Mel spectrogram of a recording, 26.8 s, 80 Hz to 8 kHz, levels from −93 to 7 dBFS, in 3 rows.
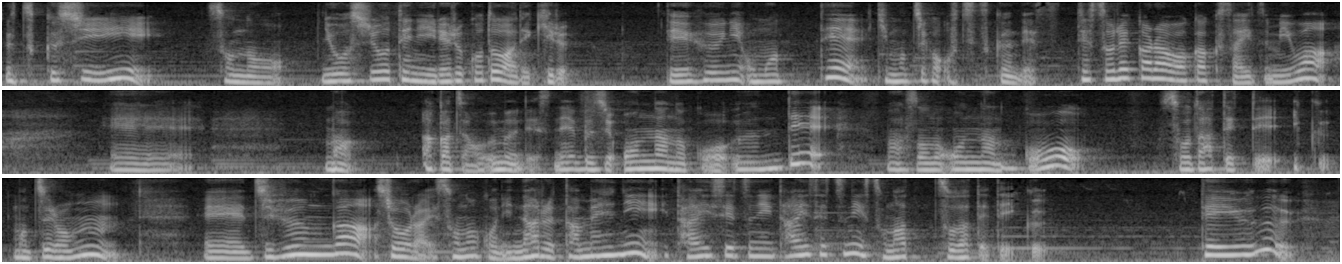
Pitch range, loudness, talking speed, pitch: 190-245 Hz, -25 LUFS, 270 characters per minute, 210 Hz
